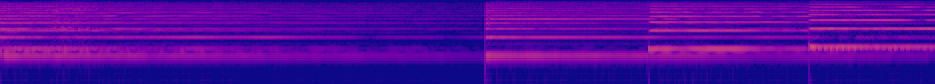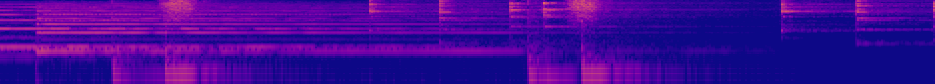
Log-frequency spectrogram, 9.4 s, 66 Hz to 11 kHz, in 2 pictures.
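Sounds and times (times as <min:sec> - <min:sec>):
doorbell chime in a short stepping melody: 0:00.0 - 0:08.3.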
